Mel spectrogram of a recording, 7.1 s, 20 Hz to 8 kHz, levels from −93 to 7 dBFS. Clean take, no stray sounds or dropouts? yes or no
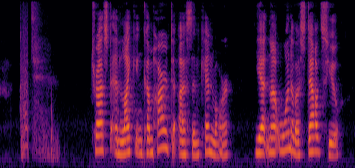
no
